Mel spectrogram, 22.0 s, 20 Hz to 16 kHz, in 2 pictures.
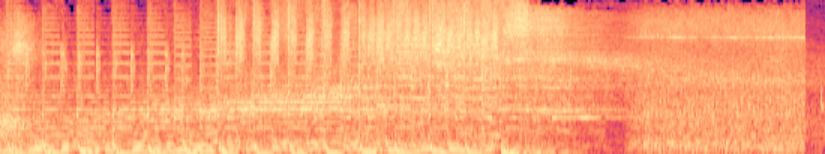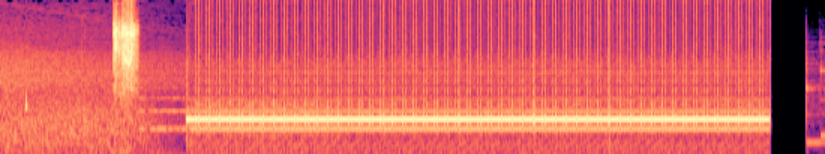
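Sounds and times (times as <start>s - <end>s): electronic advert music: 0.0s - 8.4s.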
